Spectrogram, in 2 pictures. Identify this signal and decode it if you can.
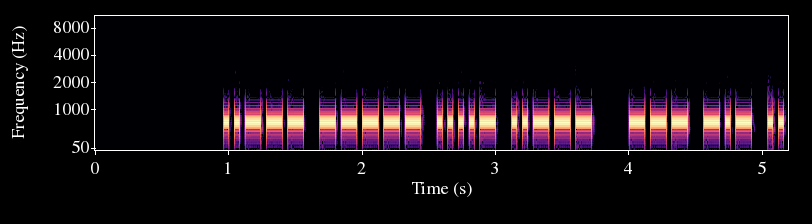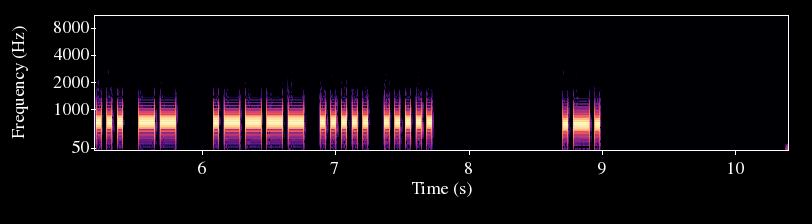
Morse code, heard as a keyed tone, about 32 wpm, 700 Hz. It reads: 2042 OK5M 155 R
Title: Worked All Europe DX Contest - QTC Exchange - 30wpm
